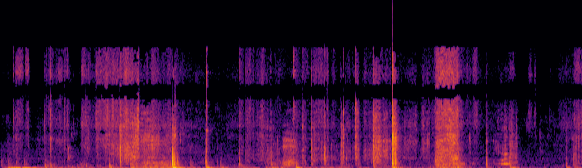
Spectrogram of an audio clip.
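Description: Paper rustles and slides as hands move it.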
